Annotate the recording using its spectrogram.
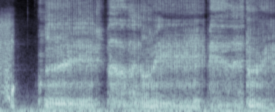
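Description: Cartoon character's loud, rough, raspy yell, open-mouthed, broken into three long pushes with short breaks between them.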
